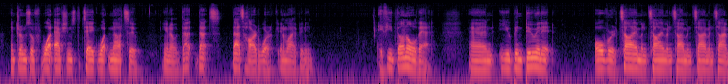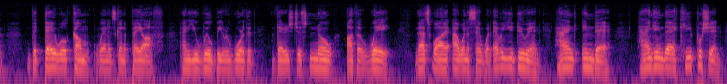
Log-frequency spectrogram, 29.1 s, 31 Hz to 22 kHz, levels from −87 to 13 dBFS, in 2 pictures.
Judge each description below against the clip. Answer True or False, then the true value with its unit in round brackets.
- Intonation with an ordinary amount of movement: False (1.9 semitones)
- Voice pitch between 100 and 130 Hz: True (105 Hz)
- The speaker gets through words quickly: False (155 wpm)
